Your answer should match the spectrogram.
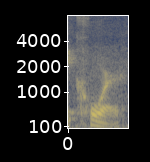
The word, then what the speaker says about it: corps: something crazy taxi yeah you say core core okay p is silent well that's like the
